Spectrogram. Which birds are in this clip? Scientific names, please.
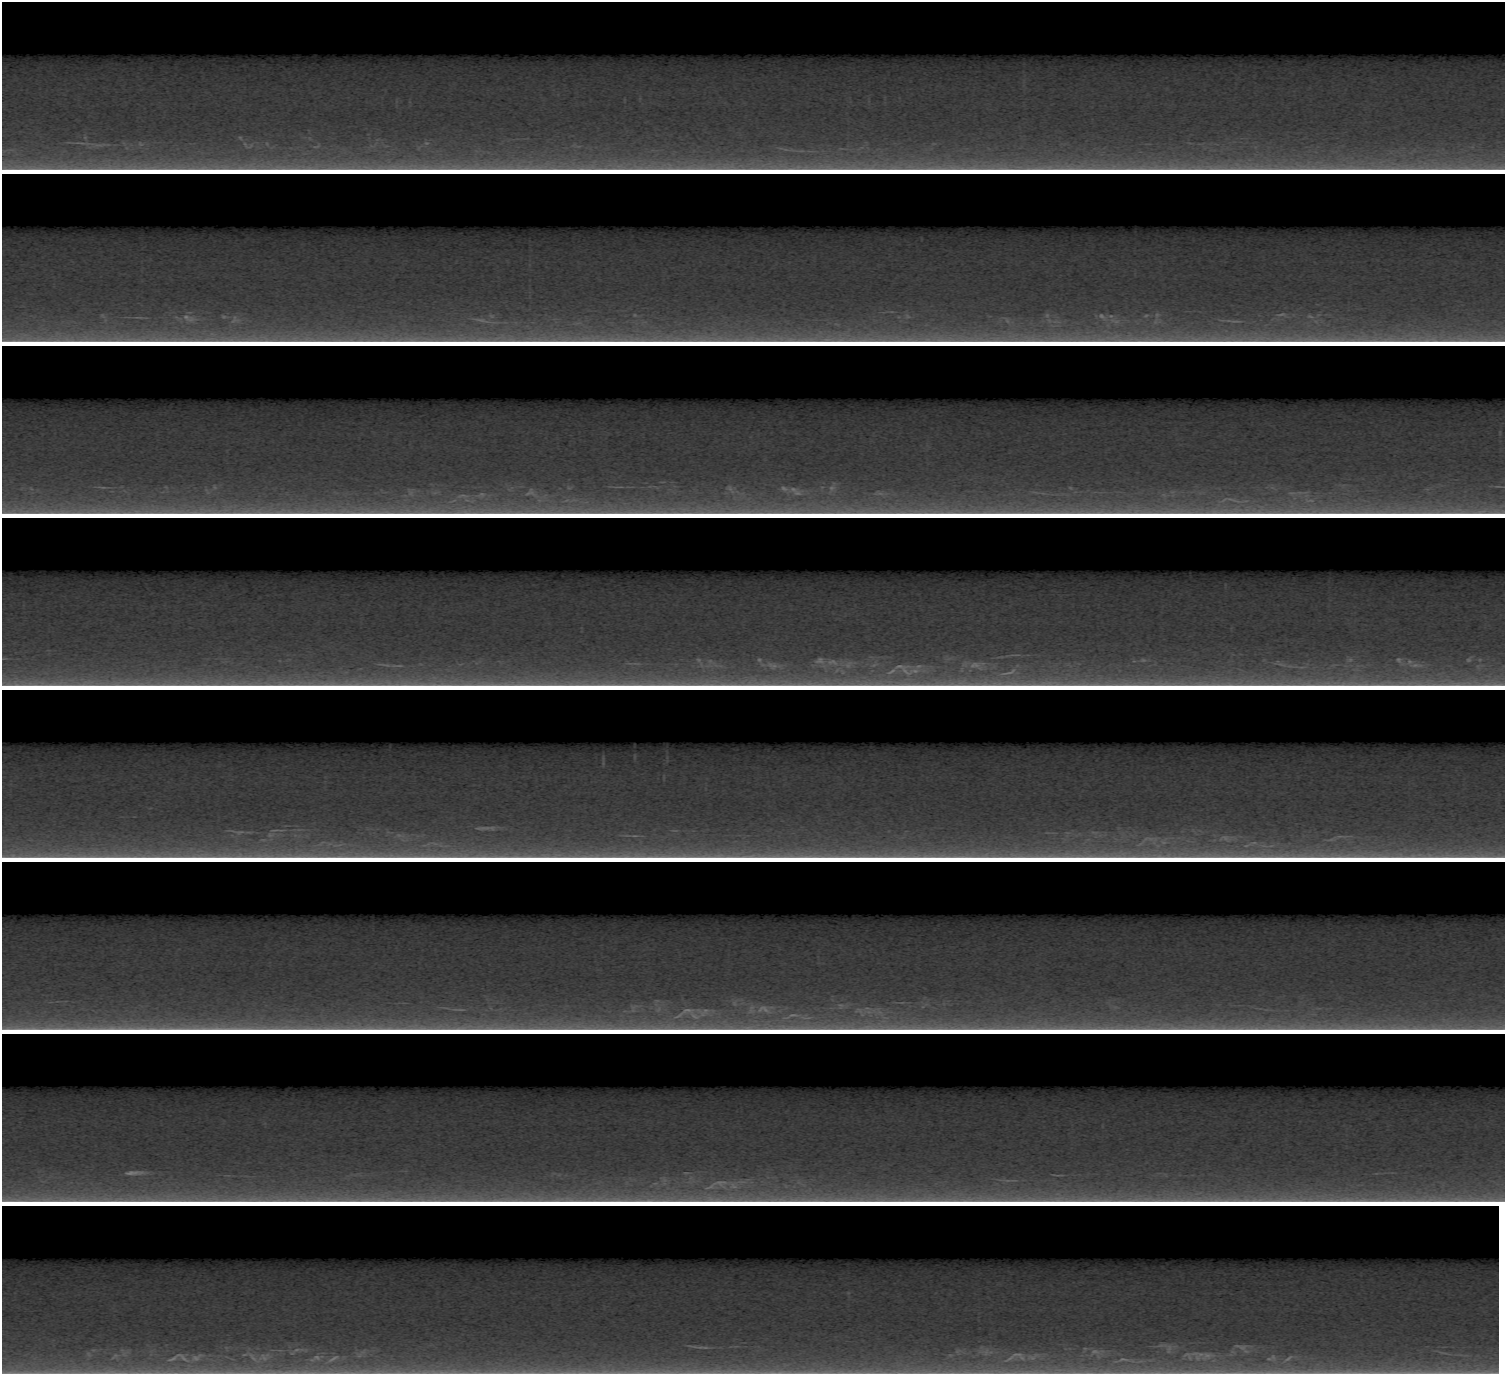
Catharus guttatus, Piranga ludoviciana, Pheucticus melanocephalus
